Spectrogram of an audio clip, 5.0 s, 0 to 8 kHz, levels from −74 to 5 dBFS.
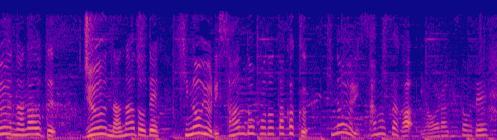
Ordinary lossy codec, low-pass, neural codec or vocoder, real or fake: none; 7.2 kHz; none; real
